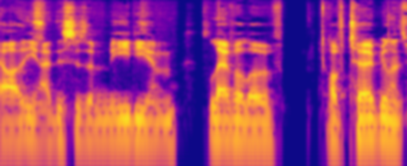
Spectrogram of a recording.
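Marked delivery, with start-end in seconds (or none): none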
